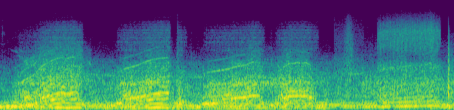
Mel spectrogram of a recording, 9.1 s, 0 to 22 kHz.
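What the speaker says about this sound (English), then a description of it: "Even the exhaust sound got a little deeper, or is that just me?" A racing car engine in Forza Horizon 5 revs hard through repeated gear shifts, each pitch climbing then dropping, loud and close with a rough exhaust note.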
